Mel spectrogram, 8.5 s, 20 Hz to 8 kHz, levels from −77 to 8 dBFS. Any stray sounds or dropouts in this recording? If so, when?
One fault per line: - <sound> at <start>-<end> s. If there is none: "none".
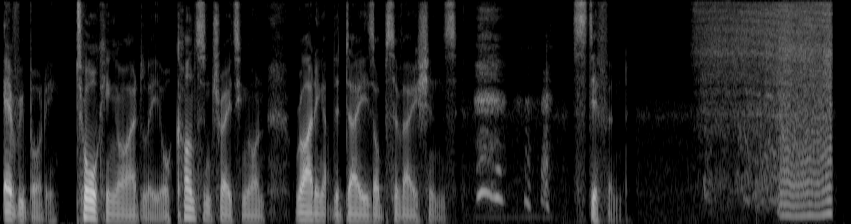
- laugh at 4.7-5.6 s
- sniff at 6.9-8.3 s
